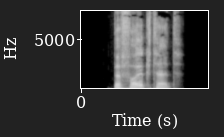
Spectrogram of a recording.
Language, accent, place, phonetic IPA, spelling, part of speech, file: German, Germany, Berlin, [bəˈfɔlktət], befolgtet, verb, De-befolgtet.ogg
- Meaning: inflection of befolgen: 1. second-person plural preterite 2. second-person plural subjunctive II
